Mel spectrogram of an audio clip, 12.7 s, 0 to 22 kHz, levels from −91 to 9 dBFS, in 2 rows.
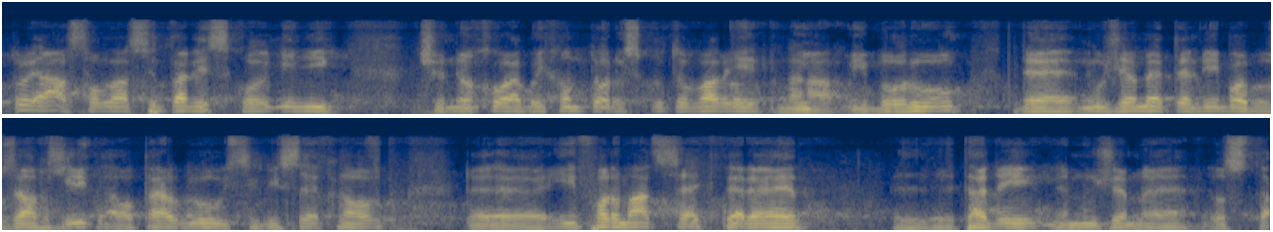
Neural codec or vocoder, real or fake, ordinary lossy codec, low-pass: codec, 24 kHz, 1.5 kbps, HILCodec; fake; Opus, 24 kbps; 10.8 kHz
